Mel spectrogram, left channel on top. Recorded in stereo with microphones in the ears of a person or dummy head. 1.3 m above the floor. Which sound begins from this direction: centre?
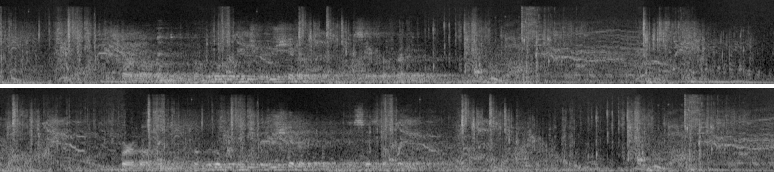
A man speaking, at 1.2 s.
